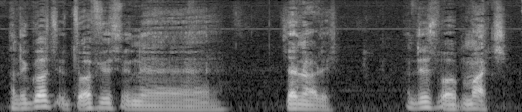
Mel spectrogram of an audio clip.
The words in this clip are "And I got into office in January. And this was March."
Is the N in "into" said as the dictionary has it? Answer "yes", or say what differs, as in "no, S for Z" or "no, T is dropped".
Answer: no, N is dropped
